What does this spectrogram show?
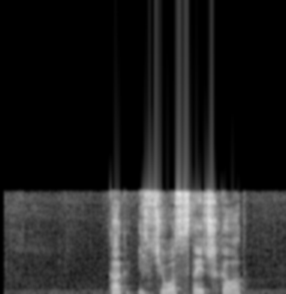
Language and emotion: Russian, neutral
